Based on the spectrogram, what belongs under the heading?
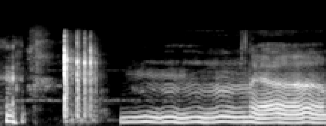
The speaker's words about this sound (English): I will need you to give me a charisma roll. Okay. That's right. I'm having you roll dice. This dice rolling also comes out of nowhere.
